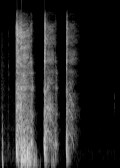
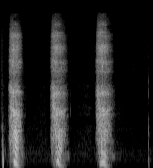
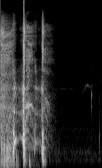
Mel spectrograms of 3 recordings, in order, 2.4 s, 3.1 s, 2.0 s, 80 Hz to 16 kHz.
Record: {"three_cough_length": "2.4 s", "three_cough_amplitude": 32767, "three_cough_signal_mean_std_ratio": 0.35, "exhalation_length": "3.1 s", "exhalation_amplitude": 19955, "exhalation_signal_mean_std_ratio": 0.37, "cough_length": "2.0 s", "cough_amplitude": 32768, "cough_signal_mean_std_ratio": 0.33, "survey_phase": "alpha (2021-03-01 to 2021-08-12)", "age": "65+", "gender": "Male", "wearing_mask": "No", "symptom_none": true, "smoker_status": "Never smoked", "respiratory_condition_asthma": false, "respiratory_condition_other": false, "recruitment_source": "REACT", "submission_delay": "2 days", "covid_test_result": "Negative", "covid_test_method": "RT-qPCR"}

